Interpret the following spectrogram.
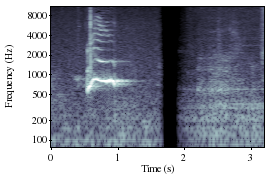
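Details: Domestic cat indoors, fed by a young girl before bedtime: one clear, drawn-out meow, strong at first then held at an even pitch for about half a second. Afterwards come quiet room rustling and a brief silence.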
